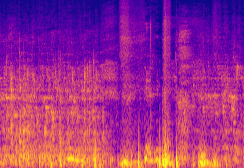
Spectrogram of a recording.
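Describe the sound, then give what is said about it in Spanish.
Bubbles gurgle in a metal can, made as a washing-machine costume sound effect, in irregular watery bursts that are moderately loud and sustained throughout. “pues eso son burbujas en la lata.”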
